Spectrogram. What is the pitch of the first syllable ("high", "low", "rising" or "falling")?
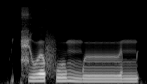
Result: rising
